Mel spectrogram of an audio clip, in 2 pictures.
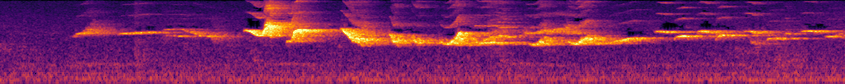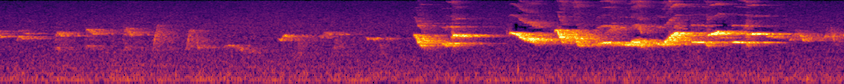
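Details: Home-kept oriental magpie-robin, kacer poci, in loud ngeplong song with call-and-response. Two strong bursts of slurred whistles and harsh chatter, separated by a quieter stretch of softer chirping notes.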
